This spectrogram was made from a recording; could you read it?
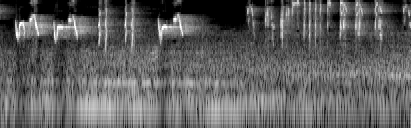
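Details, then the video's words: Chestnut-capped thrush's rolling song: paired whistled notes open the phrase, followed by a rapid high-pitched chatter of clipped notes over a low background hum. "Anis Kembang Lepas Trotol Gacor Ngerol"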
